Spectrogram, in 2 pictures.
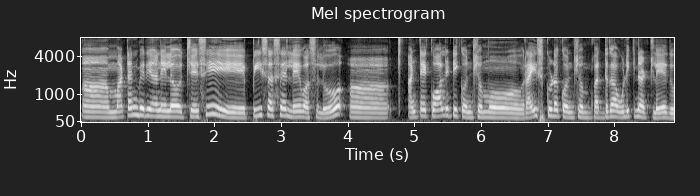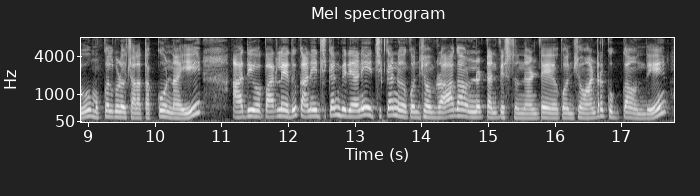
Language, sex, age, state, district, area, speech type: Telugu, female, 18-30, Andhra Pradesh, Chittoor, urban, spontaneous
